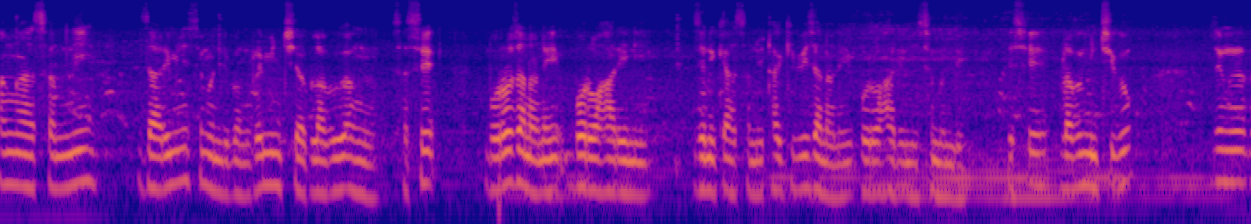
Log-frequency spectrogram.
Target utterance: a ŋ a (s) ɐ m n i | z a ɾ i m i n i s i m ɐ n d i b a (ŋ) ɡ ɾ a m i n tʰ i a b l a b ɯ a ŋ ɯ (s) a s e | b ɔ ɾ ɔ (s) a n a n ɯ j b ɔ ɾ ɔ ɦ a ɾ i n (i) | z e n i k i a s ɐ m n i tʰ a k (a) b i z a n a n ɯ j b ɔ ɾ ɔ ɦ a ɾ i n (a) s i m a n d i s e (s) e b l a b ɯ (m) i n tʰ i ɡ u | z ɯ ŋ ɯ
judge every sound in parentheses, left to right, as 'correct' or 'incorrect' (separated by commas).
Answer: correct, correct, correct, incorrect, correct, incorrect, incorrect, correct, correct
